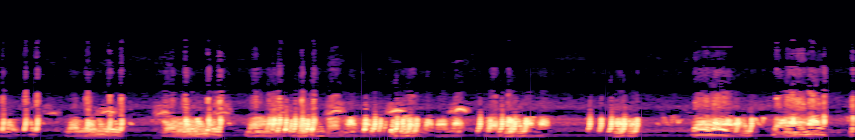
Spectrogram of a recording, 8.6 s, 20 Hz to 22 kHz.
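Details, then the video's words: Common quail (Coturnix coturnix) calls, used for quail hunting, giving bursts of sharp, liquid, rapidly repeated notes, roughly one burst per second, with brief pauses between. "Batair ki Awaz , Batair Sound vol 100 , Common Quail Sound , CALL COMMON QUAIL"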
